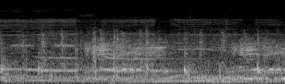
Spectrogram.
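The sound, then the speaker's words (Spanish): Several sheep and goats bleat in overlapping, wavering calls over a steady, dense background murmur of animals, fairly loud throughout, in a stable of goats and sheep in Bethlehem. “El burro olfateó y les condujo a un establo de cabras y ovejas.”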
